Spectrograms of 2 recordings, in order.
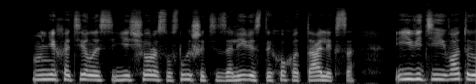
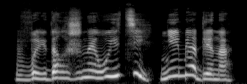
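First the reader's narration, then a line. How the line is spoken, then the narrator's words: Angry shrill shriek. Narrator (Russian): гневно взвизгнула королева гномов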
